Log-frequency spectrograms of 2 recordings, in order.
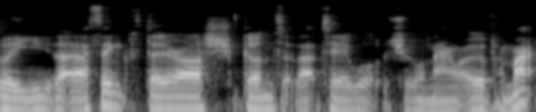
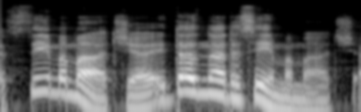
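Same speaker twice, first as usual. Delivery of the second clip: higher, hammed-up Italian accent; mock Italian accent; 8 semitones higher, 5 dB louder than usual. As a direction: slip into a cartoon Italian accent. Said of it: "why I had to go to Italian".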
